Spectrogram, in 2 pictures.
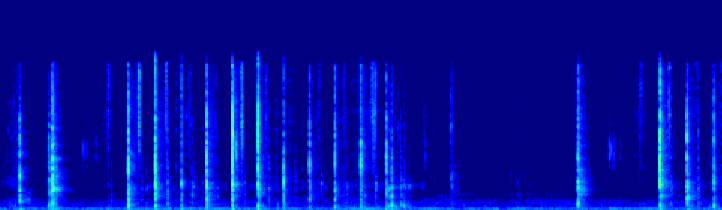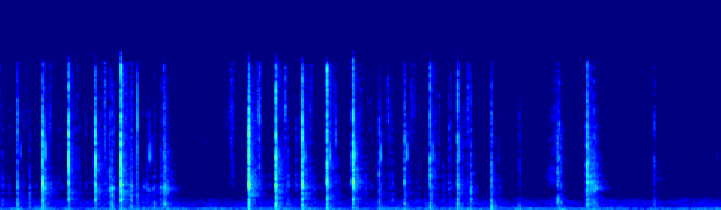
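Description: A deck of oracle cards being shuffled and handled, with cards dealt onto a table: a long series of sharp card snaps and flicks, often several a second, with brief pauses between runs.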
